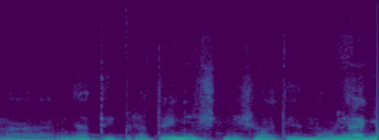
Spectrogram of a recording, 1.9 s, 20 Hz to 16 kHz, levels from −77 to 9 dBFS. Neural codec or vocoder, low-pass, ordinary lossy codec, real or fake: codec, 44.1 kHz, 7.8 kbps, Pupu-Codec; 14.4 kHz; Opus, 16 kbps; fake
